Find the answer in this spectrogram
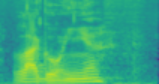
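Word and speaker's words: Lagoinha: Did I pronounce the name of the church correctly? Lagoina. It's Lake. Little Lake is basically what it is. Yeah. Lagoina.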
